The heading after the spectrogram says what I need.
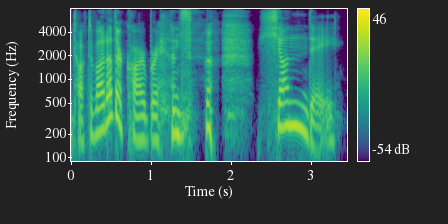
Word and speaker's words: Hyundai: car brands hyundai it's so you're starting with your tongue in the y position and then you make air flow for the h it's not i know it's not the perfect korean pronunciation but that's as close as americans get with that pronunciation if you don't start your tongue in the y position it will sound like more like honda which is the ah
